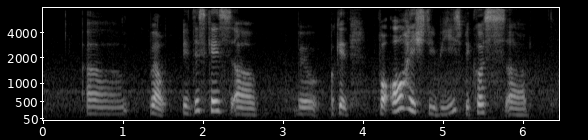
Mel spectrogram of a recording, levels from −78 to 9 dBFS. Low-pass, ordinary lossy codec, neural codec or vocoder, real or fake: none; none; none; real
